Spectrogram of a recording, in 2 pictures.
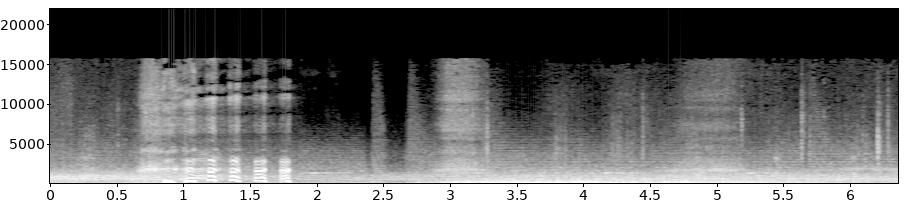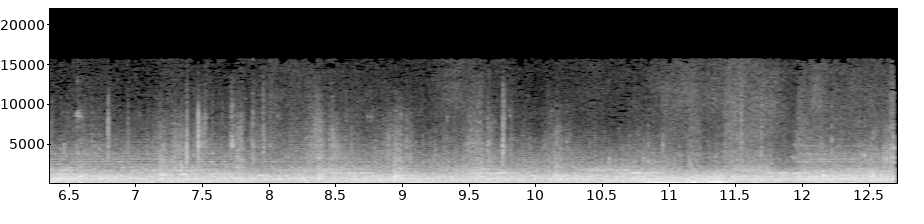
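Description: Hooves thud softly on loose sand at a steady trot.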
